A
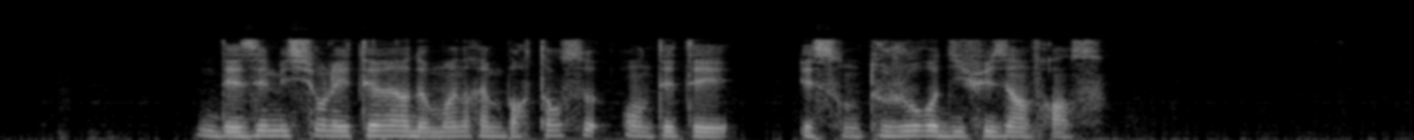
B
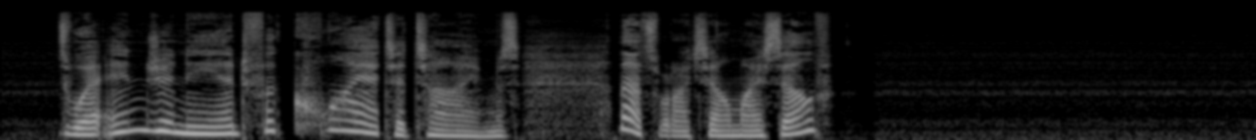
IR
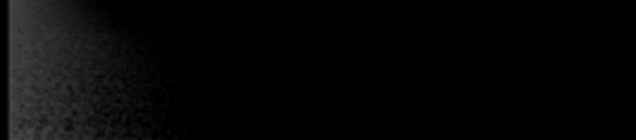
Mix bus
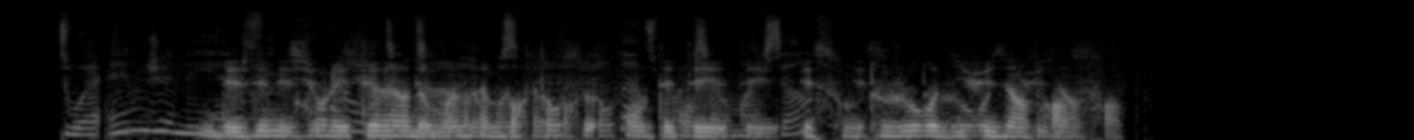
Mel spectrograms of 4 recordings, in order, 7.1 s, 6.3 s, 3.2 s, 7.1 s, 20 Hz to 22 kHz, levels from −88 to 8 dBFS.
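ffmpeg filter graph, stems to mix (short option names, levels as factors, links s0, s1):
-filter_complex "[0:a]lowpass=1200,volume=0.596,asplit=2[s0][s1];[s1]volume=0.376[s2];[1:a]highpass=59,alimiter=level_in=1.5:limit=0.0631:level=0:latency=1:release=342,volume=0.668,volume=0.188,asplit=2[s3][s4];[s4]volume=0.126[s5];[s2][s5]amix=inputs=2:normalize=0,aecho=0:1:261:1[s6];[s0][s3][s6]amix=inputs=3:normalize=0,aeval=exprs='val(0)*gte(abs(val(0)),0.00133)':c=same"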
